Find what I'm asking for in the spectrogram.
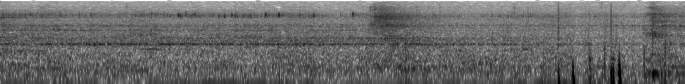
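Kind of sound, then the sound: household object, water draining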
